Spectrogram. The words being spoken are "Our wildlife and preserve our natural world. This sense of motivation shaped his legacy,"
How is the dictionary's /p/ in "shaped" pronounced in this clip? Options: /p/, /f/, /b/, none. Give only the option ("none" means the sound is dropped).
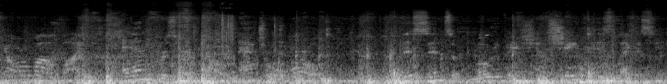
/p/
